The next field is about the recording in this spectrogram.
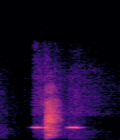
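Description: Two short high chirps, the second a touch longer, on locking. The alarm is arming normally.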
